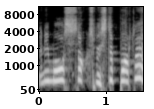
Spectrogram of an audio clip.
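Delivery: very high, loud, squeaky elf voice.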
